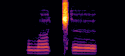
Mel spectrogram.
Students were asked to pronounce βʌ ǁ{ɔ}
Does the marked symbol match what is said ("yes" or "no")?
no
